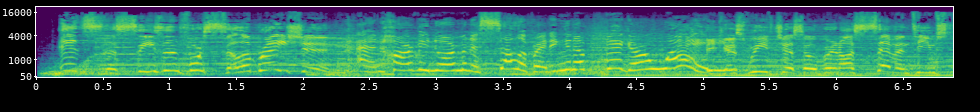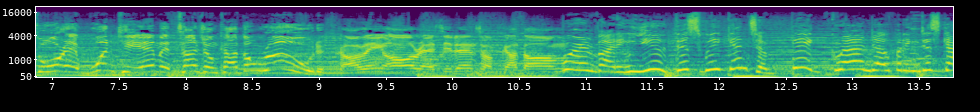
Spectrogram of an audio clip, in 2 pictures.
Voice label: Asian English; Harvey Norman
